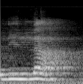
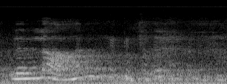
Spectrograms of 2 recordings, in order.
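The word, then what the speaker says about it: لله: ha tu orang kata lillah lam lam ha ya tak ejaannya tapi letak sabdu Jangan tak letak sabdu baru jadi lillah kalau tak ada sabdu jadi apa lamlam ha jadi apa lelah a termengah-mengah kerja sampai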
